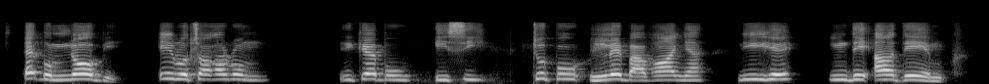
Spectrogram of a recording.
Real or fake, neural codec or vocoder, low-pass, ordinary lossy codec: fake; codec, 16 kHz, about 1 kbps, DyCAST, with the encoder's durations; 7.2 kHz; none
